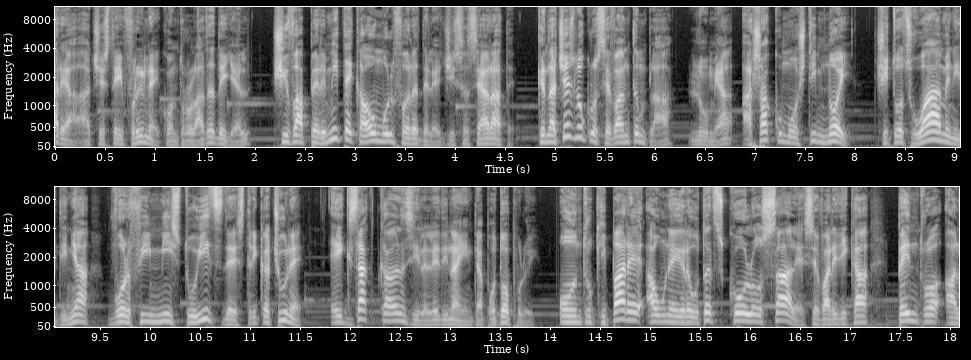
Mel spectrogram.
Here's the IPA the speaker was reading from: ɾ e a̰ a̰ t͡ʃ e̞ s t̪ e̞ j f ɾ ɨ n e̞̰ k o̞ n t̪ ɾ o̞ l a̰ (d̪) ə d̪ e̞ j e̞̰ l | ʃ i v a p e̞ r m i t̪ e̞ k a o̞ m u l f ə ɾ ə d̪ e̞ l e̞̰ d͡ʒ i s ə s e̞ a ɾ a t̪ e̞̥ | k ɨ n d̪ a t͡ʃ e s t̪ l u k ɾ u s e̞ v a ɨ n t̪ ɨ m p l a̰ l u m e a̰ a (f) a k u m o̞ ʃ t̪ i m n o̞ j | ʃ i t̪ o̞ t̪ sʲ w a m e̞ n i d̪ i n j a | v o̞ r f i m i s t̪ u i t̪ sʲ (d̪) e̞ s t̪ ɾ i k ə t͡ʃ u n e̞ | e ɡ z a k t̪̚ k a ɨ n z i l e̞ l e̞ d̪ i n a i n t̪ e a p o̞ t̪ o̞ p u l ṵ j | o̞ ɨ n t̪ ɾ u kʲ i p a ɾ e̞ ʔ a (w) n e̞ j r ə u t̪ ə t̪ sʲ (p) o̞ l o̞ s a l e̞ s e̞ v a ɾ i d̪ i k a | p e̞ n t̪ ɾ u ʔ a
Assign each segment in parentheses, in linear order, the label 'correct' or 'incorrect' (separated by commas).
incorrect, incorrect, correct, incorrect, incorrect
